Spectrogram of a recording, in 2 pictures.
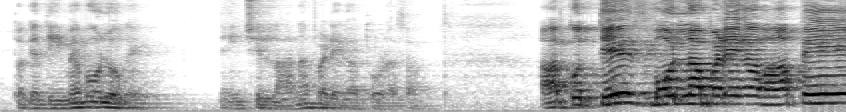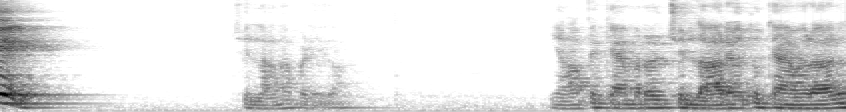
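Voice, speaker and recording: A man's voice: on the low side, a little mellow. A male acting coach giving a casual motivational lesson, talking directly to viewers and often checking that they are following. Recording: echoey room.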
